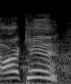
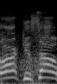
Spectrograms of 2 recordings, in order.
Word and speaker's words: Arkansas: Ain't Arkan, it's Arkansas, baby.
